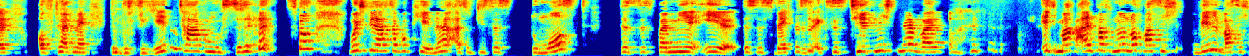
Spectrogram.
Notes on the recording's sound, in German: die ich auf live auf Instagram geführt habe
